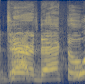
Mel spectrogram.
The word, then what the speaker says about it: pterodactyl: say yeah but Terra pterodactyl in the world tactile witta P what is what is going on right now the P is silent why do we why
